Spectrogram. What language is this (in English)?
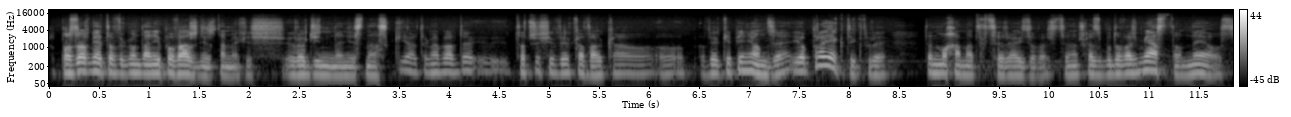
Polish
